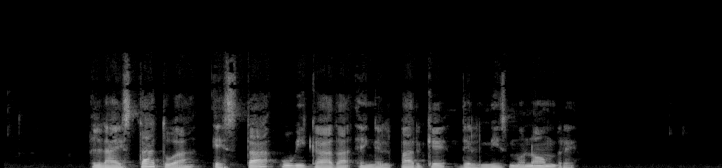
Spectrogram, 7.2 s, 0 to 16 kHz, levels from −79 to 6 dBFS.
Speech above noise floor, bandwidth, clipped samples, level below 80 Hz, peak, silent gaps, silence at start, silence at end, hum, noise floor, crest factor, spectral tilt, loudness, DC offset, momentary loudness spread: 50 dB; 11 kHz; under 0.1%; -52 dBFS; -6 dBFS; none; 0.9 s; 1.5 s; none; -74 dBFS; 18 dB; -6 dB/octave; -24 LUFS; under 0.1%; 6 LU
